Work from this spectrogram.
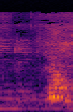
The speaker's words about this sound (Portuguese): Tem um cachorro latindo. Sempre tem alguém para me atrapalhar.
